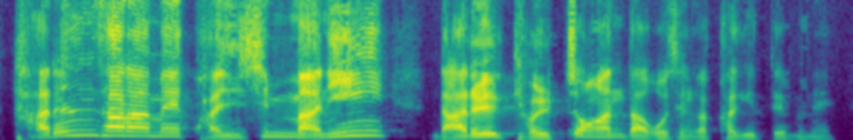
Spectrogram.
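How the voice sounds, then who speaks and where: A man's voice: sits high, normal speed. A man preaching a casual, playful sermon to middle schoolers as youth pastor, acting out voices as he goes. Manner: lively, acts out crowd voices, teasing students by name. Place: small church worship room.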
